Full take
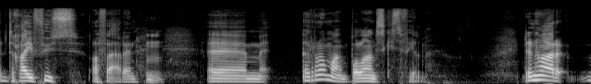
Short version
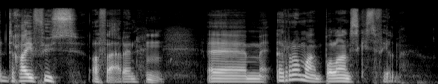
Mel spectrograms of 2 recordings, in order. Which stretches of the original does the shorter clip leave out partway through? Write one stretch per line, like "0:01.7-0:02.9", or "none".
0:02.7-0:03.0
